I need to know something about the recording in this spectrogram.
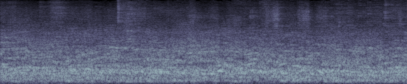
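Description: A crowd of diners chatters in a large echoing hall.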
